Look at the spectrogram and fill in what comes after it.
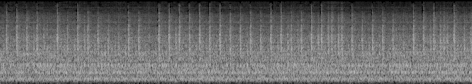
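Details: Mitsubishi Eclipse after cold start: sharp fairly regular metallic ticking under two per second, bright and clattery, comes and goes; owner suspects lifter tick or hydraulic tensioner, unconfirmed.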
